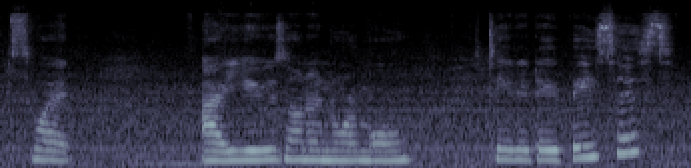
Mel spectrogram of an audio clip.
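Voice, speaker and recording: A woman in her twenties chatting casually through a makeup tutorial, self-deprecating and often clearing her throat, recorded on her phone at home. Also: mid-range voice, fairly even intonation, unhurried, slight background noise, low-quality recording. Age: 20s. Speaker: beauty vlogger. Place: home room with air conditioner. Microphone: phone camera.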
